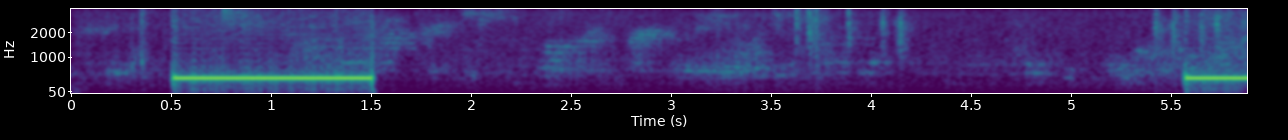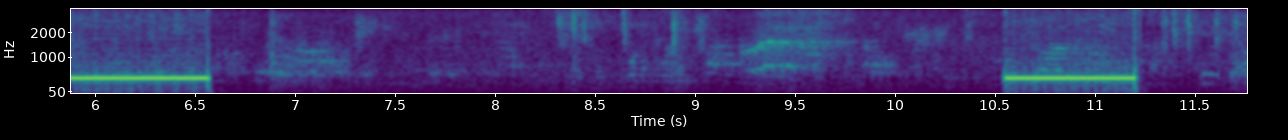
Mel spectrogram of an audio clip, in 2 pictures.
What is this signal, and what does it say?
Ringback tone (Europe, 425 Hz), with speech.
